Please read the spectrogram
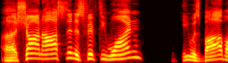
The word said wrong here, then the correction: Astin: Sean Astin. – Yeah. – Sean Astin, not Austin.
